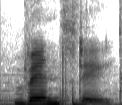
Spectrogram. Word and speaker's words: Wednesday: it easy today we'll learn about a few words where the sound of letter d is silent badge badge bridge bridge edge edge grudge crutch gadget gadget cartridge cartridge sandwich sandwich wednesday wednesday ledger ledger handful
